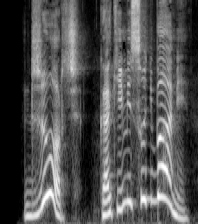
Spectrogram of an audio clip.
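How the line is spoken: Surprised exclamation. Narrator (Russian): воскликнула Сьюзен

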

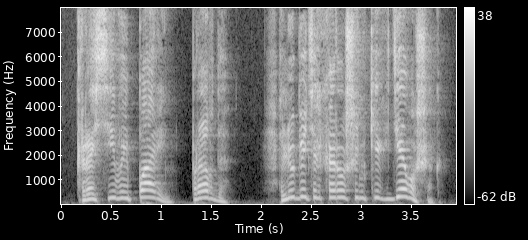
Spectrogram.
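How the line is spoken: Excited exclamation. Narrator (Russian): в возбуждении воскликнул

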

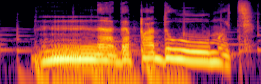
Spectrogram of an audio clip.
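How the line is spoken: Growling through teeth. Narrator (Russian): рычит сквозь зубы

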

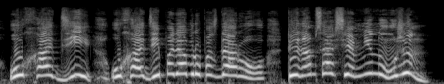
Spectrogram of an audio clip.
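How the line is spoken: Shouting. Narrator (Russian): она закричала

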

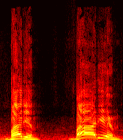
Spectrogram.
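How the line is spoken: Shout. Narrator (Russian): крикнул

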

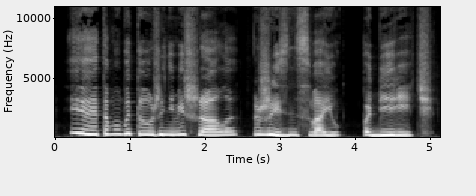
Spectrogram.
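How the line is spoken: Laughing, eldest sister speaking. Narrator (Russian): засмеялись, а старшая и говорит

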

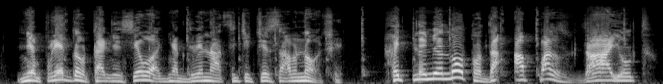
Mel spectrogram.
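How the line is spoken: Grumbling. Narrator (Russian): Пантелей Захарович проворчал

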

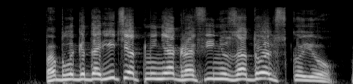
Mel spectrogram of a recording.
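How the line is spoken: Sudden shout from above. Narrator (Russian): вдруг крикнул он сверху

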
